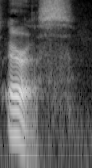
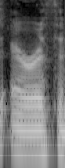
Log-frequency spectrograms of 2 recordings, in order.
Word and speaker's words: Aerith: And her name is, of course, Eris, right? – Aerith. So yeah, in the original game, there's an S in it. – Right. – And so for years we pronounced it that way.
